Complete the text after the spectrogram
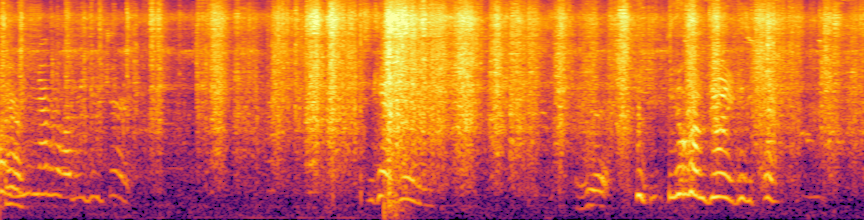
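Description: Feet bounce and thump on a trampoline mat.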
